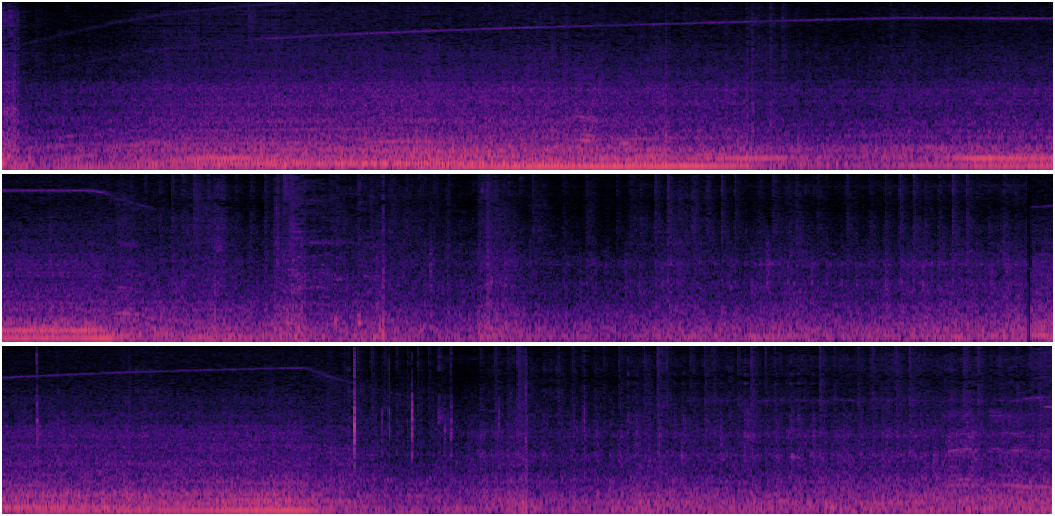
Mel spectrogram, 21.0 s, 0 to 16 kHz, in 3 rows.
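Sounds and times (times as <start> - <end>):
bus engine and road drone: 0.0 - 21.0
rising engine whine: 0.1 - 8.2, 13.8 - 16.8.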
